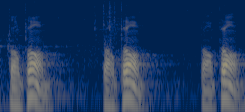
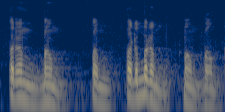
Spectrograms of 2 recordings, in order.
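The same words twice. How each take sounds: First: Soft, even booms like a normal pulse; quiet, evenly spaced heartbeat booms; steady heartbeat sounds. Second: Booms tumbling unevenly, like bowling balls rolling in a trunk; uneven, clattering heartbeat booms; irregular heartbeat sounds. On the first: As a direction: tap out a calm, regular beat with your voice. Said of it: "That's a normal beat". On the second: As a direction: make the beat lurch and stumble. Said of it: "three bowling balls in the trunk". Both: Shown as a demonstration.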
